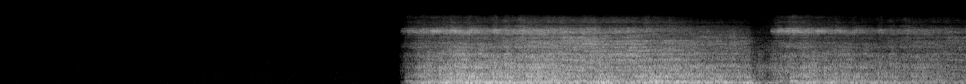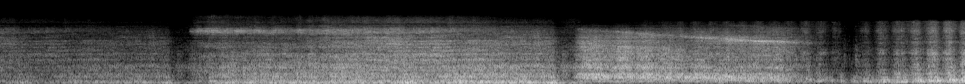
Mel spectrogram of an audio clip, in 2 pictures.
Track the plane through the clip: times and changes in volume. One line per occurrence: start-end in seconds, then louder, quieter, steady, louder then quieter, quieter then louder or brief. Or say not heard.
4.0-17.8 quieter then louder.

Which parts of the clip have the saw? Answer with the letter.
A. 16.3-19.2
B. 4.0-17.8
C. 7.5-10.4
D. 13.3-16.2
A.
